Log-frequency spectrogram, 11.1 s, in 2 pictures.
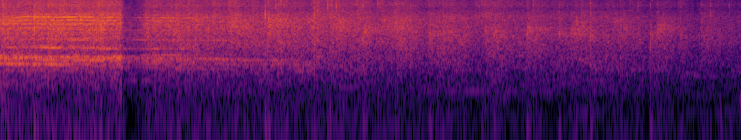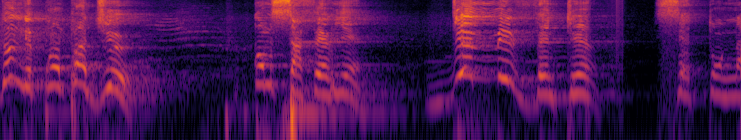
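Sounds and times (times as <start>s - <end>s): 
church congregation applauding: 0.0s - 6.1s
speech: 5.7s - 6.7s, 7.5s - 11.1s.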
